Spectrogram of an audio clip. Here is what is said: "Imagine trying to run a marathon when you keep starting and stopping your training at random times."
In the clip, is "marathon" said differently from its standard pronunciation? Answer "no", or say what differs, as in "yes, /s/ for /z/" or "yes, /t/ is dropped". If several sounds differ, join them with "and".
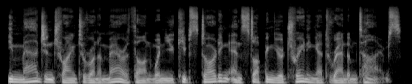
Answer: no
